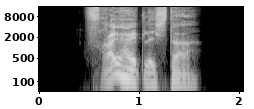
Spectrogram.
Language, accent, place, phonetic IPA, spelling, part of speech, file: German, Germany, Berlin, [ˈfʁaɪ̯haɪ̯tlɪçstɐ], freiheitlichster, adjective, De-freiheitlichster.ogg
- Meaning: inflection of freiheitlich: 1. strong/mixed nominative masculine singular superlative degree 2. strong genitive/dative feminine singular superlative degree 3. strong genitive plural superlative degree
